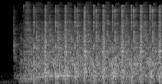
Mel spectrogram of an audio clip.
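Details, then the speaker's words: 1967 Unico 7hp tractor, idle 27 years, starter-generator cranking after carb rebuild and oil in cylinder, parking brake on: quick even cranking pulses, steady and strong, "rolls over beautifully"; normal cranking. "Oh yeah. Rolls over beautifully. I'll tell you, that is nice."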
